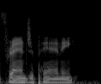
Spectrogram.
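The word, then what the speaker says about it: frangipane: So it's pastry and then a layer of jam, and then frangipani, and then icing. – How do you say frangipan? Do you do the E at the end? – I mean, I don't know if that's right, but I do.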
